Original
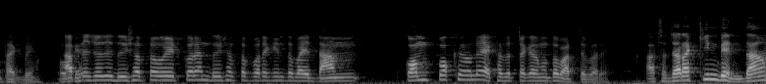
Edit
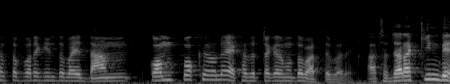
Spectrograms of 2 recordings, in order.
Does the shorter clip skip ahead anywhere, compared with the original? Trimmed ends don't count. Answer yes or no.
yes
